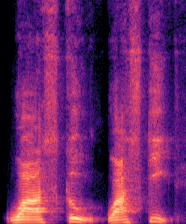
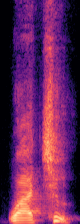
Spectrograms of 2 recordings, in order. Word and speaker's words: wasichu: Waskeet spelled WASICHU. So I guess you could pronounce it Wachu.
